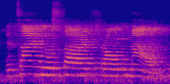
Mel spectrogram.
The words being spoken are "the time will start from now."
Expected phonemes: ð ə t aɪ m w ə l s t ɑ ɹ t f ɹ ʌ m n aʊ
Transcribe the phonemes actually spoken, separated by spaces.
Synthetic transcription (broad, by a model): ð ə t aɪ m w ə w s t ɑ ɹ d f ɹ ʌ m n aʊ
